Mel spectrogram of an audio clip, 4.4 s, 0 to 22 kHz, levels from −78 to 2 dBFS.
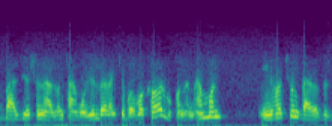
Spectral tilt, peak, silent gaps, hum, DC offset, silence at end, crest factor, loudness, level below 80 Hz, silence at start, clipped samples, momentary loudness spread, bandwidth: -7 dB/octave; 0 dBFS; none; none; under 0.1%; 0 s; 14 dB; -14 LUFS; -40 dBFS; 0 s; under 0.1%; 4 LU; 7 kHz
